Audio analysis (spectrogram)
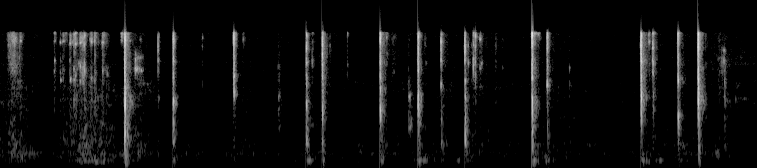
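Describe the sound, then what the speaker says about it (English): Typing on a computer keyboard while configuring a server connection, heard as scattered sharp key clicks in short bursts and single taps, close and fairly quiet, with no talking. "I'm just going to type it out again."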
